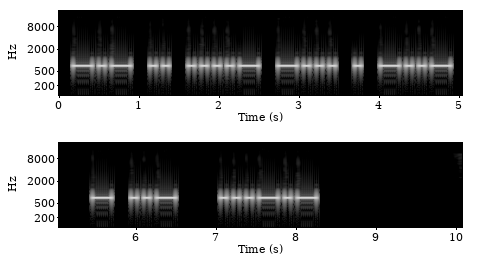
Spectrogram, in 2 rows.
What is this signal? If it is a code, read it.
Morse code, heard as a keyed tone, about 15 wpm, 700 Hz. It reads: KI4BEX TU <SK>
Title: K1USN SST QSO Practice 15wpm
